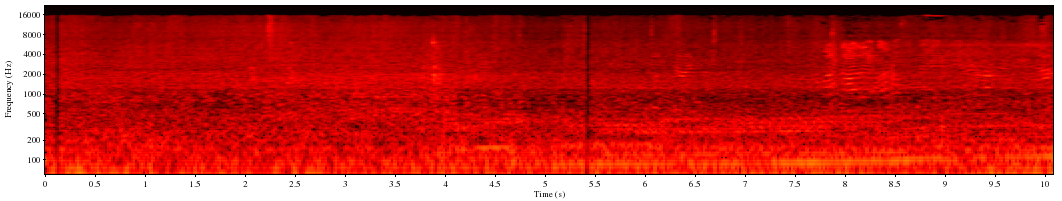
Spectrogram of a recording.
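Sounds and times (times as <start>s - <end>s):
idling and passing cars: 0.0s - 10.0s.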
